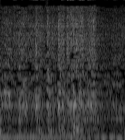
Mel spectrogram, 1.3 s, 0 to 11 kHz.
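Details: 2009 Ford Focus no-start, cranked by bridging the relay slots with a paper clip: brief crank, then the engine catches and settles into a run without clicking or grinding; start sounds healthy.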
